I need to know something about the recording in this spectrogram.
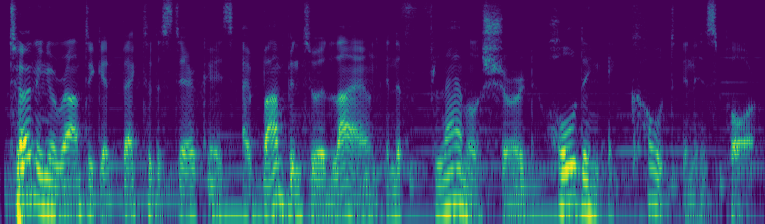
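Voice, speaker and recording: A man's voice: on the low side, big pitch swings, a little fast, over music. A man hosting a gaming video in a playful, theatrical way, switching between reading visual novel text aloud and commenting on it. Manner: playful, theatrical, prone to sudden outbursts.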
